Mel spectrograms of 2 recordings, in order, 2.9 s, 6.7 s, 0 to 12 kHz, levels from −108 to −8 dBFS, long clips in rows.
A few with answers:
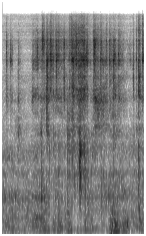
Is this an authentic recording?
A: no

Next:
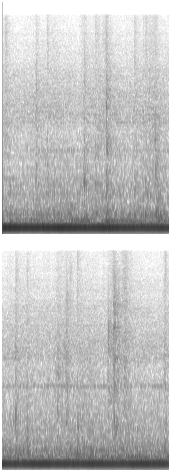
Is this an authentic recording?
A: yes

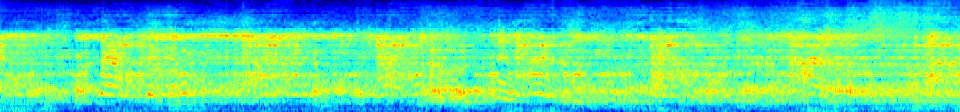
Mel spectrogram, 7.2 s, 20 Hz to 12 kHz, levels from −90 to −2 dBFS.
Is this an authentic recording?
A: no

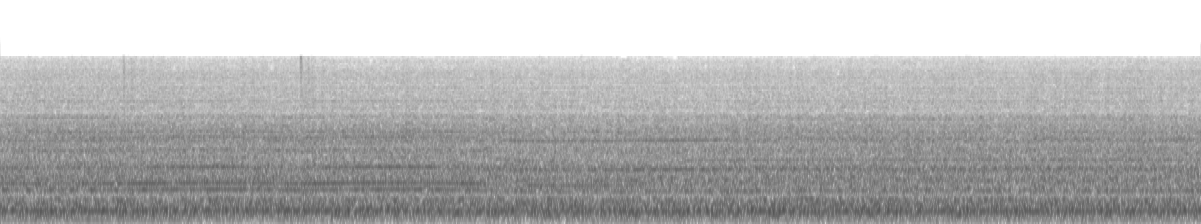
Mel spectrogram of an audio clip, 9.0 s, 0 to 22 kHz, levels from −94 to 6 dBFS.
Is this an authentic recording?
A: yes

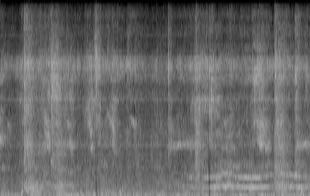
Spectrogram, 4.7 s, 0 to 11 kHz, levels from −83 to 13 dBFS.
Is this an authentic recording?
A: no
